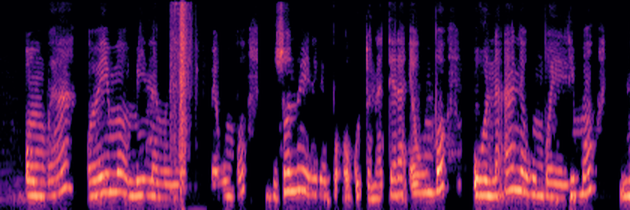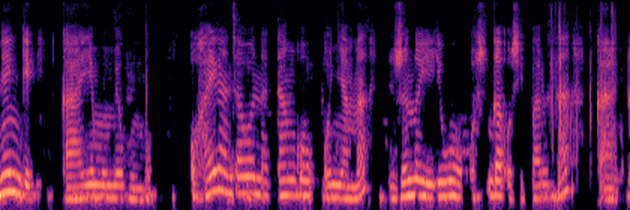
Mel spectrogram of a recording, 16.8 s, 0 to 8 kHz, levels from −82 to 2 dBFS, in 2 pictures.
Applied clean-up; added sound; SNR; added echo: classical method spectral subtraction.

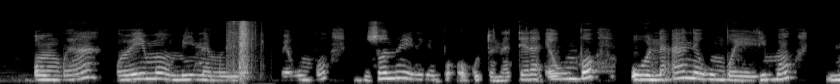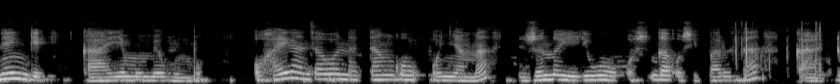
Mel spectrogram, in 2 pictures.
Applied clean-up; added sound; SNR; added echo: none; Tools; 4 dB; none.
